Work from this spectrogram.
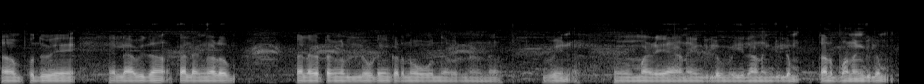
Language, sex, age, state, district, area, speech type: Malayalam, male, 30-45, Kerala, Pathanamthitta, urban, spontaneous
